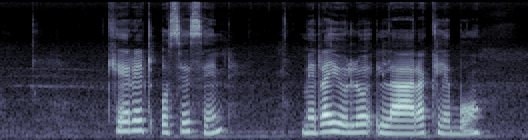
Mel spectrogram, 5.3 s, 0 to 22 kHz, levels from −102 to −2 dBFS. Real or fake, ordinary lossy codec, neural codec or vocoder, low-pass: real; none; none; none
